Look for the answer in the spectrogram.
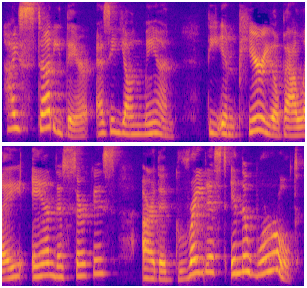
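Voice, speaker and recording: A woman plays a seasoned male high-wire performer in a storybook, a patient, earnest teacher who speaks in instructive declarations. She sounds proud and very animated, her pace a little slow.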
